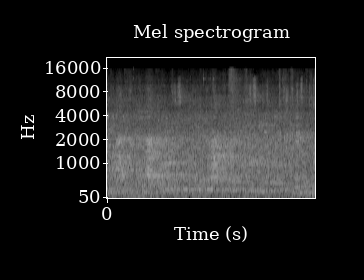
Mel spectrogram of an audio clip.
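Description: A dog barking a few times in a busy dog-show hall, over the steady chatter of the crowd.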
